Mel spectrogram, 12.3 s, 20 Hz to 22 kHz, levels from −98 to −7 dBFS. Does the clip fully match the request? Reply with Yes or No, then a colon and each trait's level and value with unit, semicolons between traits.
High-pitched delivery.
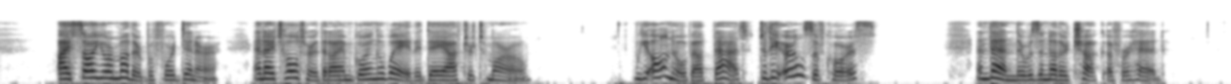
Yes: high, 235 Hz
